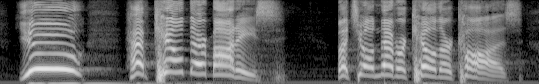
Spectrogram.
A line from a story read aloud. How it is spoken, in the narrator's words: a wise man stood in the crowd with his megaphone and shouted out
